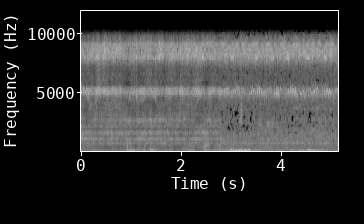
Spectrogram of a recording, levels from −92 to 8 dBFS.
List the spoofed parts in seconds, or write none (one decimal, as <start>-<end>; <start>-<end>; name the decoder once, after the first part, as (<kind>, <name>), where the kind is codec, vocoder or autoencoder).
0.0-2.8 (codec, SNAC)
